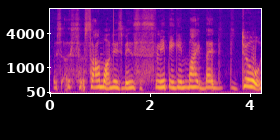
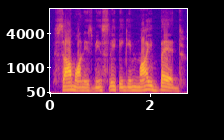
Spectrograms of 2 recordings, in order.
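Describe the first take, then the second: First: It is stuttered in Baby Bear's voice. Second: It is roared loudly in Papa Bear's voice.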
